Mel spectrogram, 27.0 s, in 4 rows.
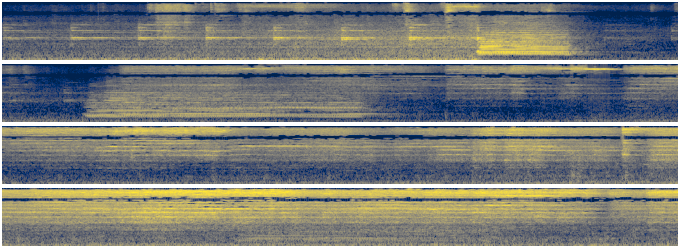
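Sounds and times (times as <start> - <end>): train wheels rumbling: 0.0 - 27.0
train chime horn: 4.6 - 6.4, 7.5 - 11.1, 22.0 - 26.0
high-pitched wheel squeal: 10.7 - 27.0.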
